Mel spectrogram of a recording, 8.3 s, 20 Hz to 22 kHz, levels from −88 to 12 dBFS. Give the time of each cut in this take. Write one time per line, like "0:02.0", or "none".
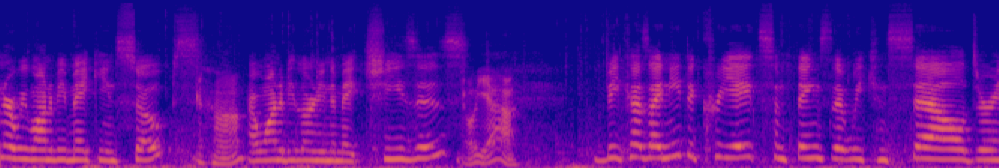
none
